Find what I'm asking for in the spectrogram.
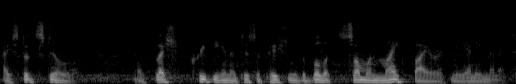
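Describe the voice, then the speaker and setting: A man's voice: deep voice, animated, fast talker, dark tone. An actor playing a wary, put-upon Earthman on his own, in first-person narration and dialogue for a 1950s radio drama. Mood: wry, wary. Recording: noisy, dull vintage 1950s radio recording.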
